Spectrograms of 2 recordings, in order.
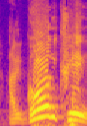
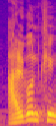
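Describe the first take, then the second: First: The first syllable is barely pronounced. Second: The first syllable is pronounced fully. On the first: The speaker calls it right. "알을 거의 발음하지 말아야 돼" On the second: The speaker calls it wrong. "그러면 안 되고"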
